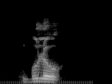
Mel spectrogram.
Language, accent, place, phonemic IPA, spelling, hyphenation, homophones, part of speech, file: French, France, Lyon, /bu.lo/, bouleaux, bou‧leaux, bouleau / boulot / boulots, noun, LL-Q150 (fra)-bouleaux.wav
- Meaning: plural of bouleau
